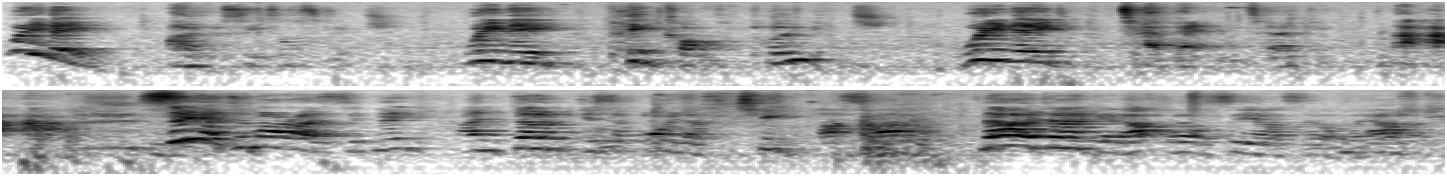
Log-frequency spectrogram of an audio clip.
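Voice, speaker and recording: A woman's voice: high voice, expressive, slow pace, noisy background. A woman playing a haughty, domineering wealthy mother who speaks in a grand, mocking way. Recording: echoey room from far off.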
